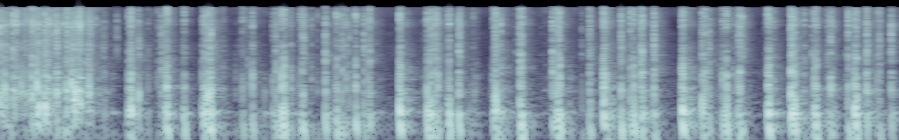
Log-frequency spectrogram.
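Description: A clear blue plastic water bottle with a label, hollow and partly full of water, is held close and tapped quickly with the fingertips. The result is a rapid, uneven run of short, dull, hollow taps with a low body and almost no ring. The sound is soft and muffled, with little brightness.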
